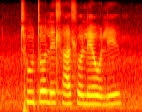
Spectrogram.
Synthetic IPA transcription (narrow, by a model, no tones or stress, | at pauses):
tʰutʼɔlɪɬaɬɔlɛɔlɪ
